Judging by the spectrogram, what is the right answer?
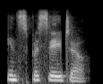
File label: "inspissator", Indian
